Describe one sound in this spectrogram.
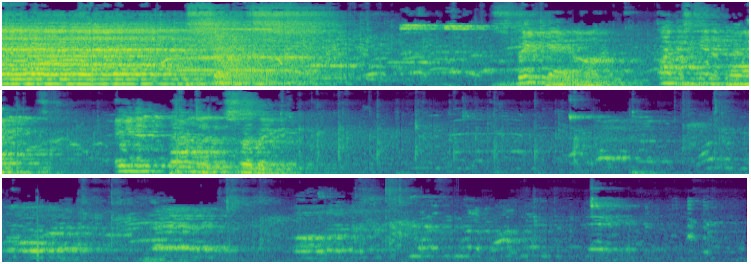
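Young men shout and call out to each other in a large echoing gym.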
